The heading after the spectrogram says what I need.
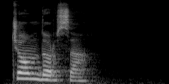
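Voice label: "чомдорса", Komi, female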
